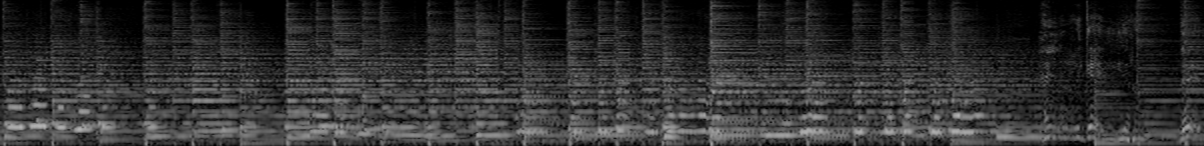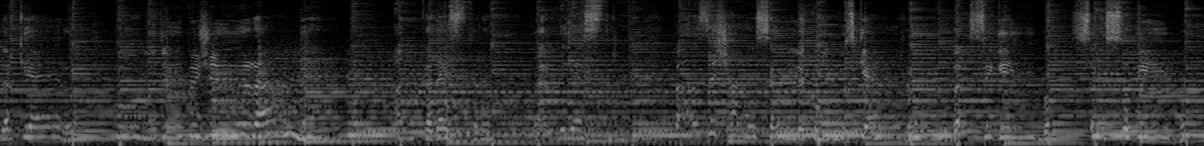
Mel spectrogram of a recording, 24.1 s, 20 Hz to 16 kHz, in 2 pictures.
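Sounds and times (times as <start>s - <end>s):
wavering melody line: 0.0s - 10.2s
keyboard playing a tune: 0.0s - 10.8s
acoustic guitar: 0.0s - 24.0s.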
